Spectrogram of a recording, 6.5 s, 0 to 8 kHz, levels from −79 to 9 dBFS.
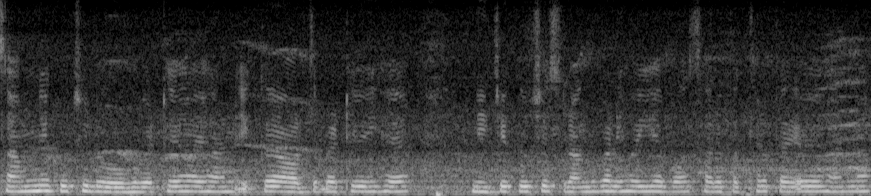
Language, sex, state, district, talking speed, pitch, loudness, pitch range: Punjabi, female, Punjab, Fazilka, 220 wpm, 205 Hz, -15 LUFS, 195-210 Hz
